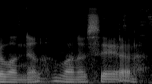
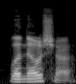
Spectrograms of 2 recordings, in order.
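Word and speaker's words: La Noscea: Barbastel and Lower Lanosea. Lanosha, sorry. Lanosea is how I pronounce it in my head. For I don't know how many hours of playing this game until somebody said Lanosha in a cutscene.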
